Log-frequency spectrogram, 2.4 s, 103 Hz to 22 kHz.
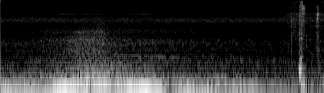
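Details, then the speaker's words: Citroen C5 diesel, cold, with EGR blanked off and some petrol still in the fuel: after its best start yet it's revved to clear, giving a deep, clean rev that rises and settles smoothly with no miss or knock. Owner suspects an injector is still down. "It's cleared now. Best thing to do with a cold engine is rev."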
